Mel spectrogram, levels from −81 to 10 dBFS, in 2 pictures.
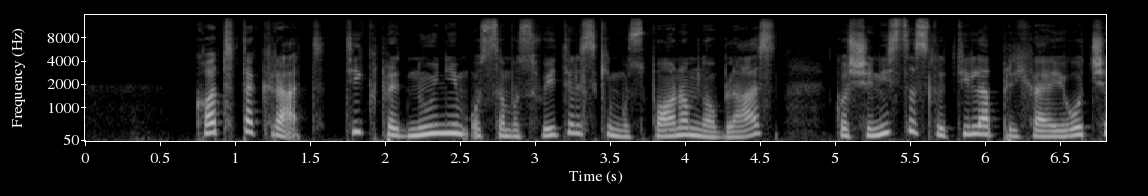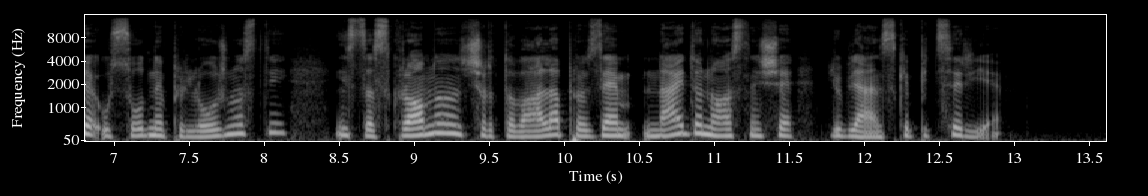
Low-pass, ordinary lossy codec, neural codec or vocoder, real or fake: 14.4 kHz; none; vocoder, 48 kHz, 128 mel bands, Vocos; fake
